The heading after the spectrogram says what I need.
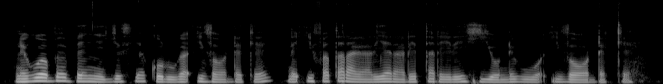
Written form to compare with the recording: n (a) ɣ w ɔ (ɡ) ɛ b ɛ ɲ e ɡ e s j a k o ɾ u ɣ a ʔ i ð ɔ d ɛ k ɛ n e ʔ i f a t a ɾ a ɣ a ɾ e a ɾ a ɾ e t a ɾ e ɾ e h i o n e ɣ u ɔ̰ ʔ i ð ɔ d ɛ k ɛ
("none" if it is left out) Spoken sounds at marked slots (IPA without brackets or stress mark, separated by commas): e, b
